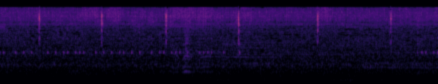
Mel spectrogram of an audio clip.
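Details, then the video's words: Large marsh grasshopper in Vendée marshland, France, ticking in crisp, loud single clicks repeated roughly every two-thirds of a second. Another insect adds a thin, high, dotted pulsing underneath. "Large Marsh Grasshoppers Stethophyma grossum"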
